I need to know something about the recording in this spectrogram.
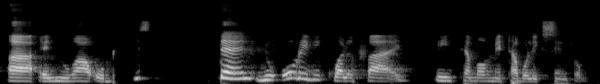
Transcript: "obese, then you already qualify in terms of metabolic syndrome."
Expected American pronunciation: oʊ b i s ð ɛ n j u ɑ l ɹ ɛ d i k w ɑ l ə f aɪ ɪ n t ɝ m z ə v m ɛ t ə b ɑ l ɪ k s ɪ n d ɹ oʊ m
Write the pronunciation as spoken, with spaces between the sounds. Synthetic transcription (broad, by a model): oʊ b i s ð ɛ n j u ɑ l ɹ ɛ d i k w ɑ l ə f aɪ ɪ n t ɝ m ə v m ɛ t ə b ɑ l ɪ k s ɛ n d ɹ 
